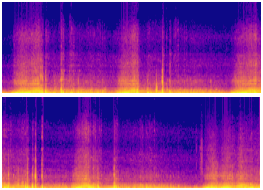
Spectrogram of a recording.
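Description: Bentley Continental GT engine blipped five times, about every two seconds, each rev rising quickly and falling back to a steady idle. A few sharp pops from the exhaust follow as each rev drops.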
